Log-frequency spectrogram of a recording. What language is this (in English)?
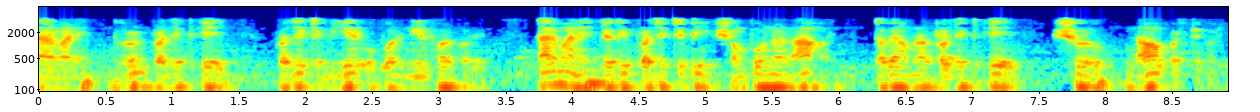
Bangla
